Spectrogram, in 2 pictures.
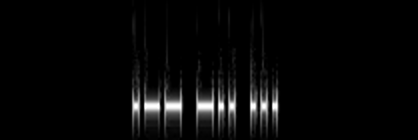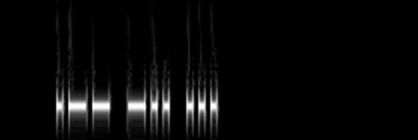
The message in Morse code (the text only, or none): WDS WDS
